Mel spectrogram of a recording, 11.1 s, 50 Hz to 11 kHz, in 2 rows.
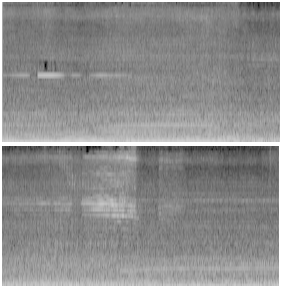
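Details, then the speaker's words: Tata diesel SUV, 83,000 km, before injector cleaning and oil change, driving: loud coarse low rumble and clatter rising with throttle; very noisy engine, worn, possibly starting to consume oil. "Engine से बहुत शोर आ रहा है। Engine से आवाज आ रही है और शायद यह तेल भी खाने लगा है।"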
